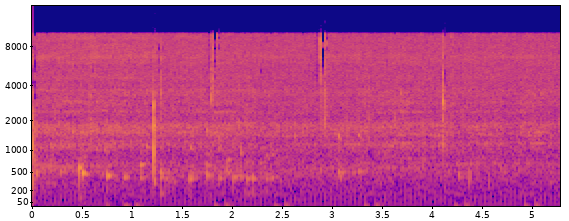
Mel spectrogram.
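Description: Underwater sound picked up by a submerged camera: a steady hiss with short blips and a few scattered sharp clicks, the loudest about a second in.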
